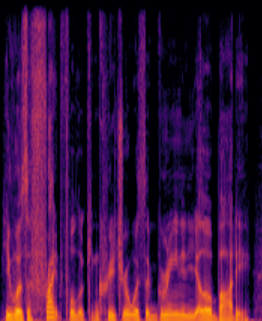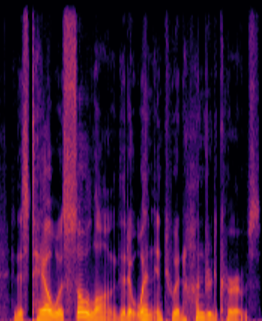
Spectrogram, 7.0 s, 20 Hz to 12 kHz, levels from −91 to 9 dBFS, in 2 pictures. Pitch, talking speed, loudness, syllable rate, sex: 125 Hz, 215 wpm, -20 LUFS, 5.2 syllables/s, male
